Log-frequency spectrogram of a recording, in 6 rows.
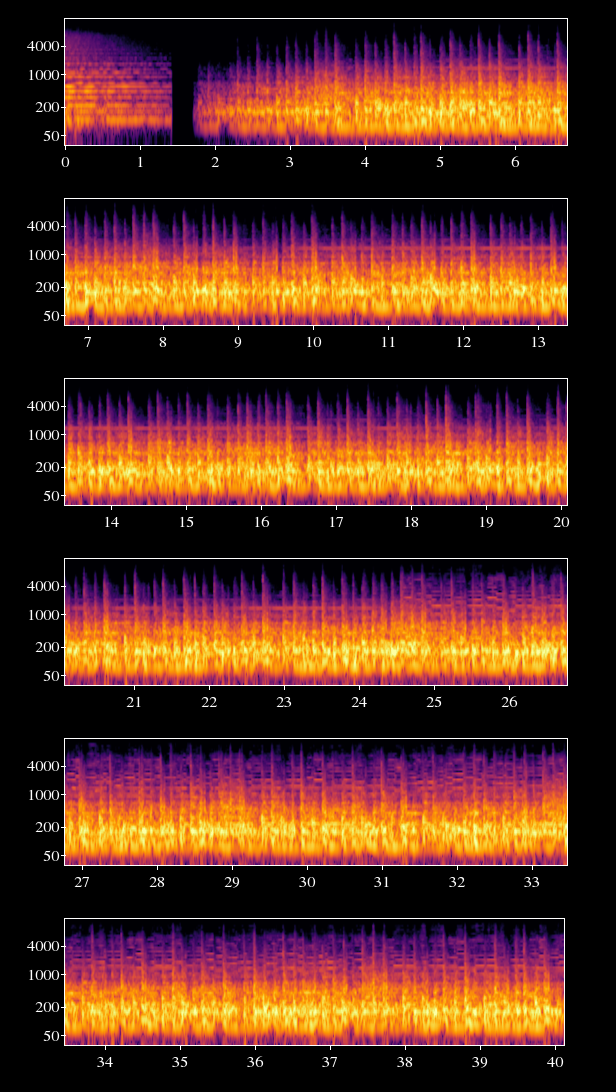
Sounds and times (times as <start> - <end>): Music: 0.0 - 40.1.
